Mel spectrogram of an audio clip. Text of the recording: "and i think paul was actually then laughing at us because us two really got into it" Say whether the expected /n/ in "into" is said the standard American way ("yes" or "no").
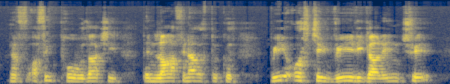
yes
